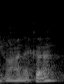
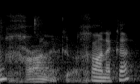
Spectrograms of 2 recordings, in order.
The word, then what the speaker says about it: Hanukkah: Well, I'm afraid it's not Hanukkah with an H, it's Hanukkah.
